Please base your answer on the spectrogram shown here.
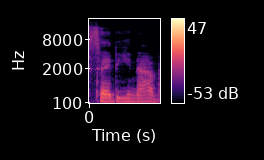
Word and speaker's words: Selena: Is her name Selena or Serena? Well, I guess if you're pronouncing Japanese, it would sound like Serena, but her name is Selena.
